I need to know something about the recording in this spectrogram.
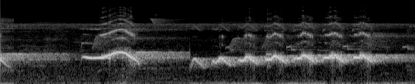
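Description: Bird song on a cartoon soundtrack, in the manner of an Asian koel: a clear whistled note rising and falling about a second in, then a quick run of about eight short rising whistles.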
